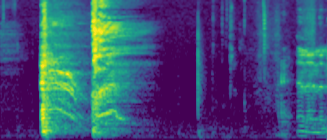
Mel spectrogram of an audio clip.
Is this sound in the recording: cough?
yes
